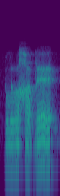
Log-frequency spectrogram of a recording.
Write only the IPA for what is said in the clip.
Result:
l ɤ χ a b ɛ

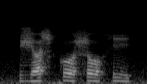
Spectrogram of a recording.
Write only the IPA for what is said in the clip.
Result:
ʒ ʌ˧˥ ɬ k o˥˧ ɬ o˥˧ h i˥˧

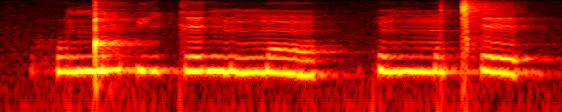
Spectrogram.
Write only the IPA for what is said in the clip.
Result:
h u ŋ͡ǃ i p j i k e ŋ͡m ũ ŋ͡m õ | kʷ ĩ mː õ ǀʰ e

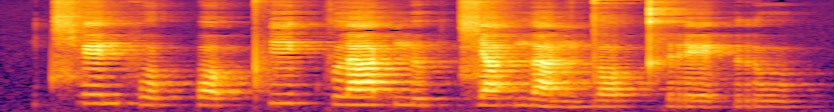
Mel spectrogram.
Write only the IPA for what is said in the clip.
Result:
t͡ɕʰ e˥˩ n f o˨˩ k̚ p ɔ˨˩ ʔ pʰ i˥˩ t̚ k l a˦˥ k̚ n ɯ˨˩ k̚ t͡ɕ a˦˥ ʔ n a˩˦ ŋ d ɔ˨˩ ʔ kʰ r e˨˩ ʔ r u˨˩ k̚

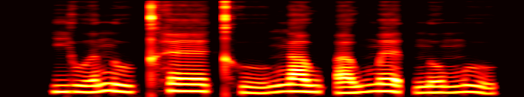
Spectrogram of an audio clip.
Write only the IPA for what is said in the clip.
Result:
j u˩˧ ə̯ n uː˩˧ kʰ ɛː˧ kʰ uː˩˧ ŋ a˧ w ʔ a˧˥ w m ɛː˥˨ t̚ n o˧ m u˧˩

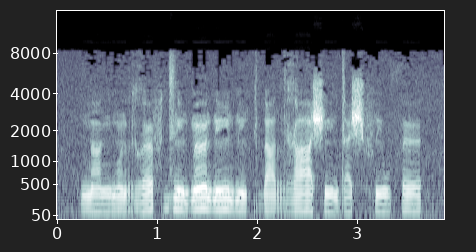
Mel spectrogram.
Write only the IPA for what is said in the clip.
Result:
n ã ŋ ɡ õ r ɣ œ f d͡z ĩ ɓ œ̃ ɗ ĩ ɓ ĩ k ɗ a r ɣ a ʃ ĩ d æ ʃ f ĩ w θ ɘ

